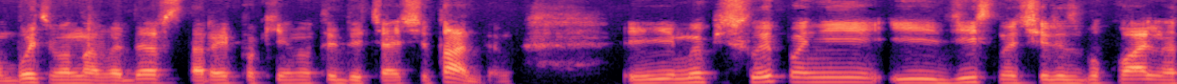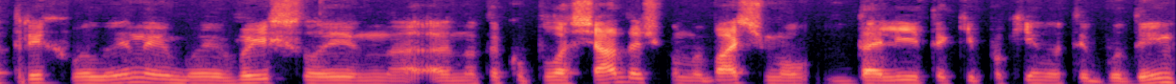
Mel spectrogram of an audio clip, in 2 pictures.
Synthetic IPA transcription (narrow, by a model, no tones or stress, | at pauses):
ɔbutʲʋɔnɑʋɛd̪ɛwst̪ɐɾɛjpɔkʲinʊt̪ɪjd̪ɪtʲat͡ʃit̪ɑlʲd̪ʲɪn | imɪpʲi̥ʃlˠɪpɔnʲijidʲijsʲnɔt͡ʃeɾezbʊkʋɑlʲnɔt̪ɾɪxʋɪlˠɪnɪmɪʋɪjʃlˠɪnnɐt̪ɐkuplˠɐʃɑd̪ɐt͡ʃkʊmɪbɑt͡ʃɪmɔwd̪ɐlʲit̪ɐkʲipɔkʲʰinʊt̪ɪjbʊd̪ɪn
